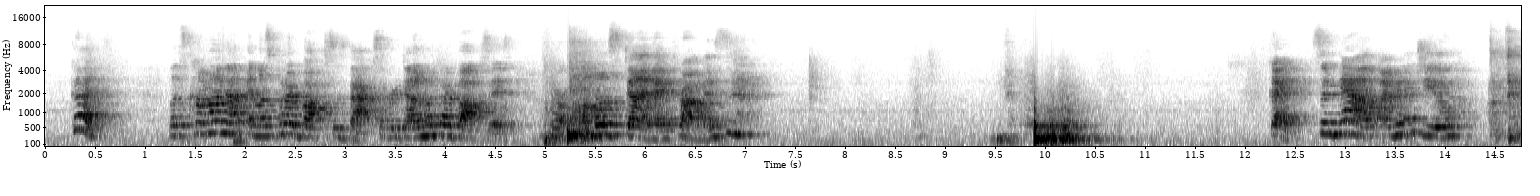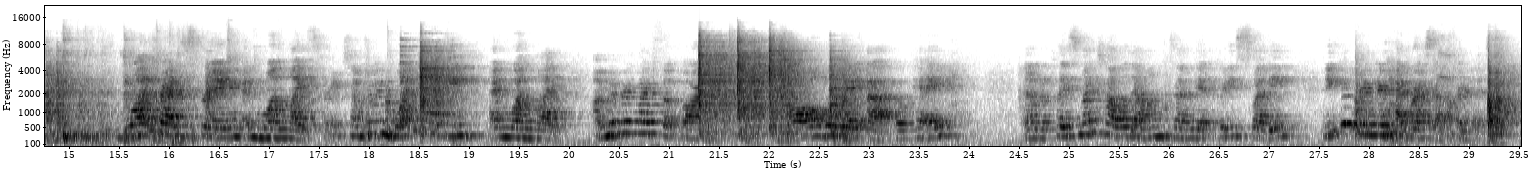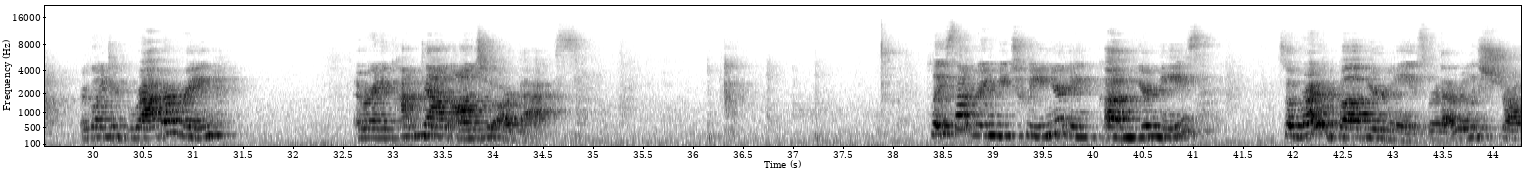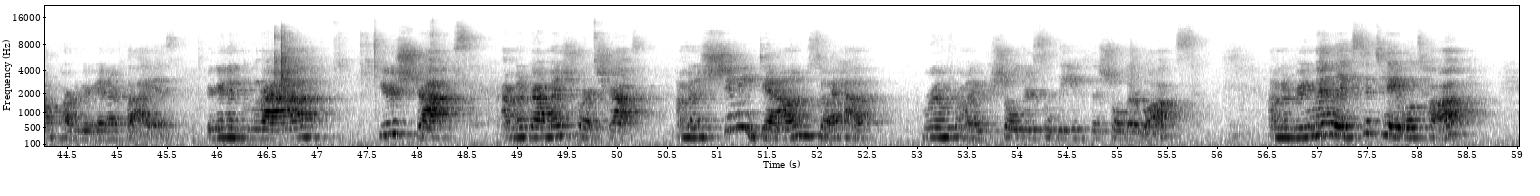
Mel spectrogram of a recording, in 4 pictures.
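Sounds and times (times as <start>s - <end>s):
woman talking: 0.2s - 7.3s, 12.2s - 14.3s, 15.5s - 31.5s, 32.6s - 35.0s, 38.4s - 41.2s, 41.9s - 55.9s, 56.5s - 58.7s
woman talking and laughing: 6.5s - 7.3s.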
